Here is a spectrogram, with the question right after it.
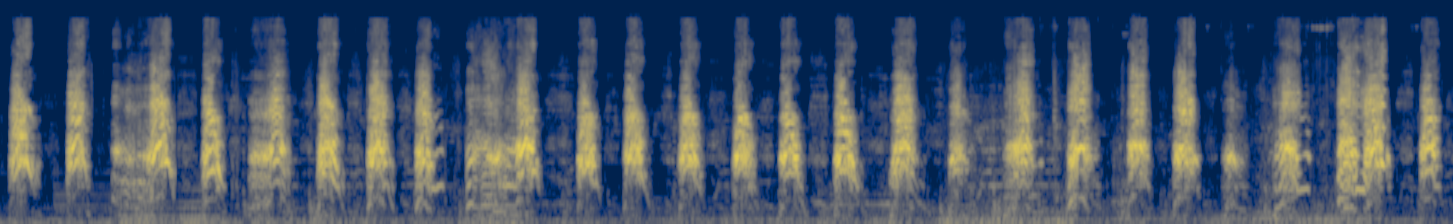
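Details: Road-raging toy poodle Asher yaps from inside a car in a nonstop string of about twenty-five sharp, high barks, roughly two each second, with a brief whimpering edge between some.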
